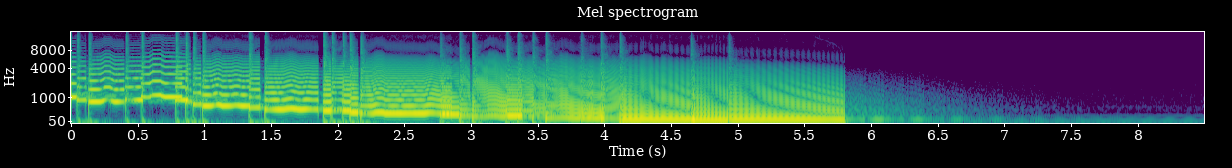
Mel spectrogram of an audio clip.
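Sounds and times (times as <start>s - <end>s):
neat lead synth: 0.1s - 6.5s.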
